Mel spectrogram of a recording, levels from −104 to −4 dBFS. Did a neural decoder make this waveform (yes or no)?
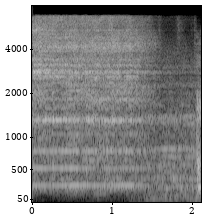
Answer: yes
